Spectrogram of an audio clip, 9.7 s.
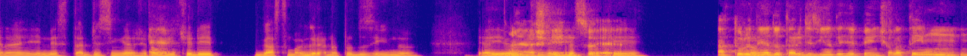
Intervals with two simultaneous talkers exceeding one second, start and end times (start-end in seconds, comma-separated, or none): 5.0-6.4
